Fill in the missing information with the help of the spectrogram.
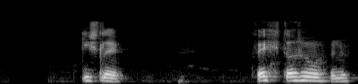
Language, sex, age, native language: Icelandic, other, 12, Icelandic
